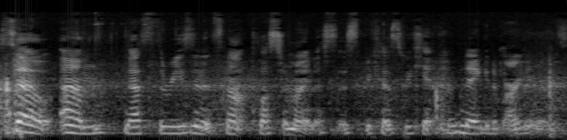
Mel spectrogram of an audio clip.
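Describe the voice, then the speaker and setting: Noticeable background noise runs through the clip. A woman talks over it. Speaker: math teacher. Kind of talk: tutorial. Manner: hesitant, frequent fillers.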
